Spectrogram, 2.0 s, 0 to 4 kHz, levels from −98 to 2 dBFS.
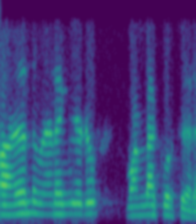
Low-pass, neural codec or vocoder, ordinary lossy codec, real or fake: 3.6 kHz; none; none; real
